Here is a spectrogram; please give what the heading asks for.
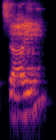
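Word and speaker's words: χ: जो ये है बेटा इसको क्या प्रोनाउंस करेंगे, चाई, ठीक है।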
